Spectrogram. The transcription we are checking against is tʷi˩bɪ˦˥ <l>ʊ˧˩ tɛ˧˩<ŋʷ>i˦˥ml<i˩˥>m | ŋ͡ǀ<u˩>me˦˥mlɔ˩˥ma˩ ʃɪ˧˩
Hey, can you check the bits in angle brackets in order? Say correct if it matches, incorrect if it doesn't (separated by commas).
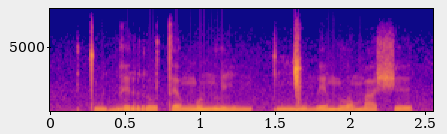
incorrect, correct, incorrect, correct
